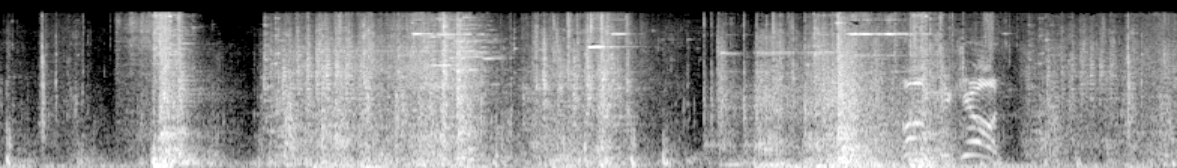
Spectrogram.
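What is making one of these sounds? Heavy metal panels clank and thud as they lock into place.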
